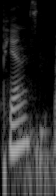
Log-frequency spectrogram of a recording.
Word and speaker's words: pianist: pianist. Is that how you say it? Pianist, right? – Pianist. – Yeah.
